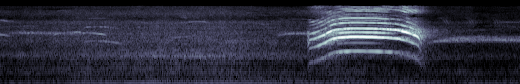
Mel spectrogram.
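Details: Faint thin whistled tones, then one loud, raspy, arching call of about half a second from a great kiskadee. The bird belongs to a family feeding together at a feeder set in an acerola tree.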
